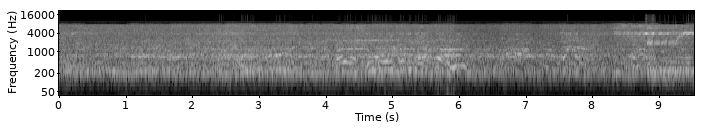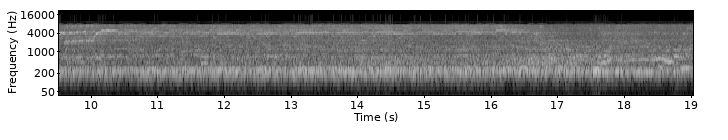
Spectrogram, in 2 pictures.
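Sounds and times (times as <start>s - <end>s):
pachinko parlour din: 0.8s - 19.0s
pachinko machine sound effects and music: 7.6s - 19.0s
rising electronic tones: 8.2s - 19.0s.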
